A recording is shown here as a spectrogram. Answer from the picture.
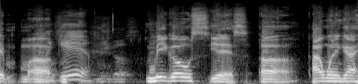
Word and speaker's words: Migos: Listen, I went and got Miho them. How you say it? Yeah. Migos, yes.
